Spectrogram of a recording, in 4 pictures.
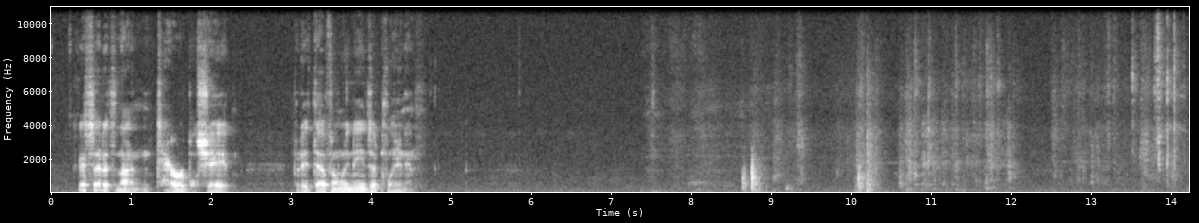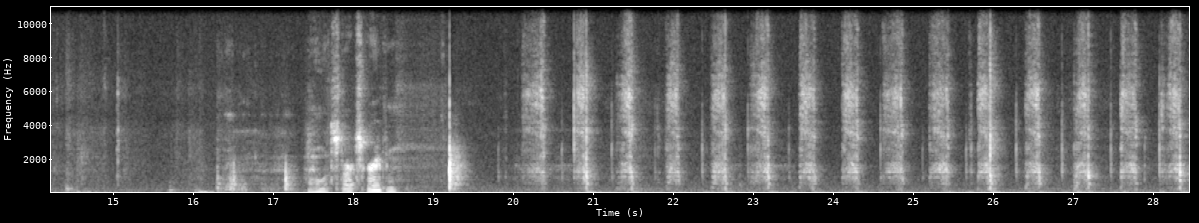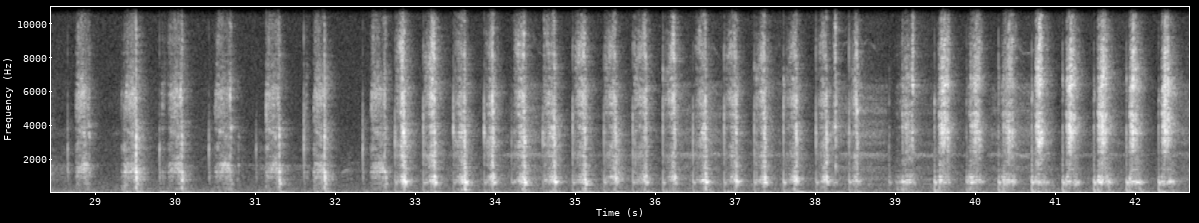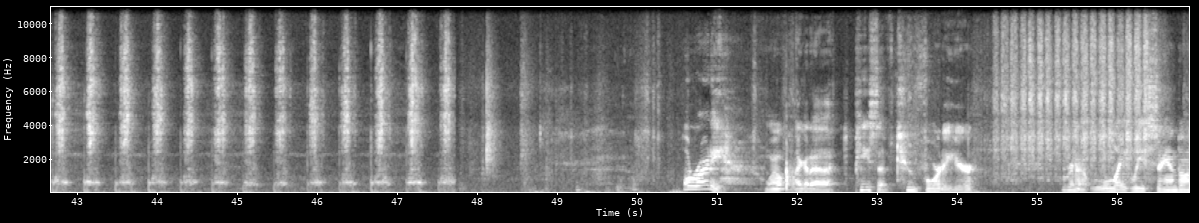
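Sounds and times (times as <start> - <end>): hand scraping wooden handle: 20.1 - 47.8, 48.8 - 50.7, 51.4 - 56.9.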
